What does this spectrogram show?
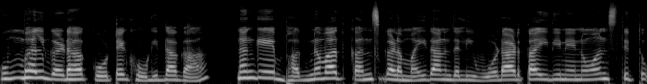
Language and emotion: Kannada, sad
